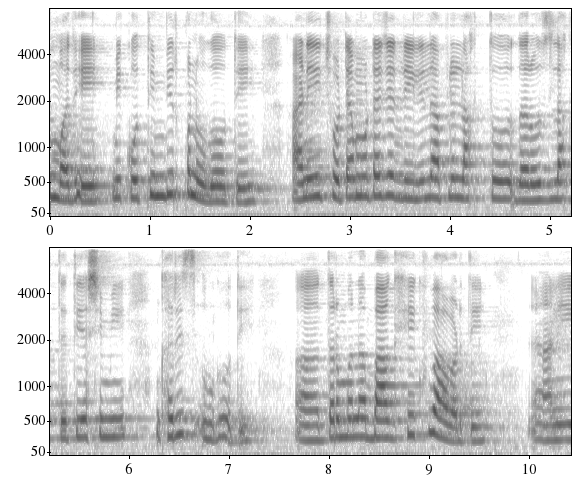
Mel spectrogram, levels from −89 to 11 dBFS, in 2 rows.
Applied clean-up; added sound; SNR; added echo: none; none; none; none.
